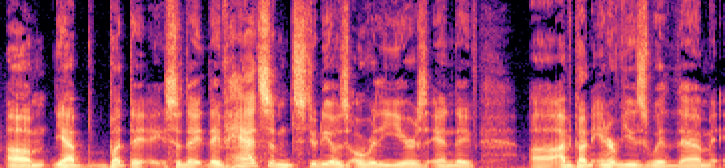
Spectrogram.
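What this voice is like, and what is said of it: Voice going hoarse. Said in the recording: “Losing my voice.”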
